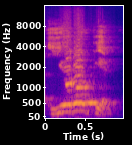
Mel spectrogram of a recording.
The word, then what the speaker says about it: European: So European, though it is starting with E followed by U, both are vowels but not vowel sound. We are pronouncing U, and while you spell U, you write Y-O-U.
